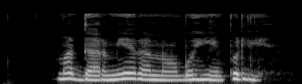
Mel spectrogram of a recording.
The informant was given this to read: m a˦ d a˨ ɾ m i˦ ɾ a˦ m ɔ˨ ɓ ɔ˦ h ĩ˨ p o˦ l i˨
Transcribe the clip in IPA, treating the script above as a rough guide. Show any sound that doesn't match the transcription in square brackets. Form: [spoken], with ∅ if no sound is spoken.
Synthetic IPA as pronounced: m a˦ d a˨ ɾ m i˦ ɾ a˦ [n] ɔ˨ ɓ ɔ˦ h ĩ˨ p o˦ l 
